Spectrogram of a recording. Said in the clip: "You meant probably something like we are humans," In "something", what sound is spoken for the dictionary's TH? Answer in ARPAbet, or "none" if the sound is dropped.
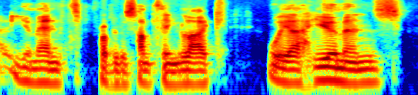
TH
